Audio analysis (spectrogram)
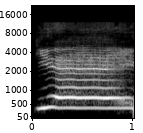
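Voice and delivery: high, held-out cheer; celebratory cheer. Real, not acted. Host applauds the storyteller's finished tale, cheering. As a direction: cheer like a one-person audience.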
